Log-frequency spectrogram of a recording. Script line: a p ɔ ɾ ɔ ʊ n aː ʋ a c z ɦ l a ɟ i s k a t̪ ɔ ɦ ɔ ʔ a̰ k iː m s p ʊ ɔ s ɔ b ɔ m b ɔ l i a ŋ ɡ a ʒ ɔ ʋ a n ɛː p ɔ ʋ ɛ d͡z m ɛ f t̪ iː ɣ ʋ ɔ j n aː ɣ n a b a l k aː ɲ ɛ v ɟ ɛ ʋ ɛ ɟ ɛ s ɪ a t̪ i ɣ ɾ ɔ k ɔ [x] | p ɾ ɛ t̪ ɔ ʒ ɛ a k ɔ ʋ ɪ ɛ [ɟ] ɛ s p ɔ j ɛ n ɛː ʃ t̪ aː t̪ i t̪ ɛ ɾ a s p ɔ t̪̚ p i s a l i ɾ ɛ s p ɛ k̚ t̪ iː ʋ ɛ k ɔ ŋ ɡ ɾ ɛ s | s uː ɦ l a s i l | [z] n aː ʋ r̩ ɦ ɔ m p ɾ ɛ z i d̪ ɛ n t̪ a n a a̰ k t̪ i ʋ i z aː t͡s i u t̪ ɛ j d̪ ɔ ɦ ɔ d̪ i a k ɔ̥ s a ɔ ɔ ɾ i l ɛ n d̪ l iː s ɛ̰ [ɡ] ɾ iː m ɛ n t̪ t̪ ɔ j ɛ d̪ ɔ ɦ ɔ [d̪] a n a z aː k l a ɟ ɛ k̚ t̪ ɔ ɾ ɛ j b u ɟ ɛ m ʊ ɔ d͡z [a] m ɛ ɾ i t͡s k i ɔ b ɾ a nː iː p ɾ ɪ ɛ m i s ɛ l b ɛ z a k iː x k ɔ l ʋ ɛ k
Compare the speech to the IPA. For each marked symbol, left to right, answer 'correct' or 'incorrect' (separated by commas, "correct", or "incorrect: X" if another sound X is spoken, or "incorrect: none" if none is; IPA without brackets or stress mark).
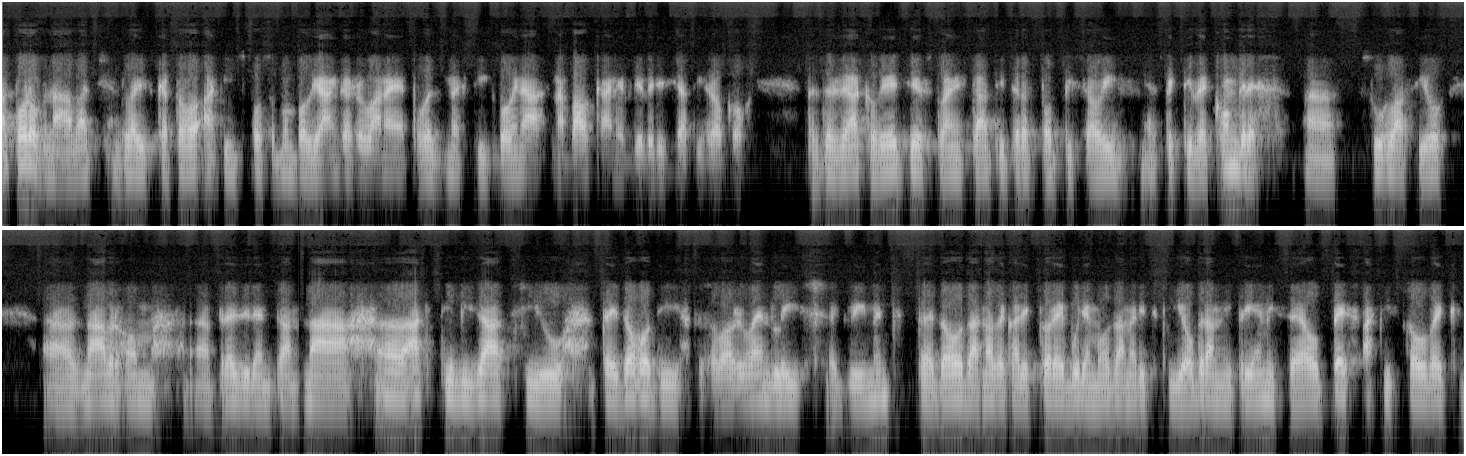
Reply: correct, incorrect: c, correct, correct, correct, correct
